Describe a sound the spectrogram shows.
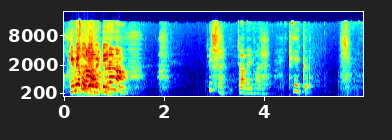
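A woman speaks tearfully and close by.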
